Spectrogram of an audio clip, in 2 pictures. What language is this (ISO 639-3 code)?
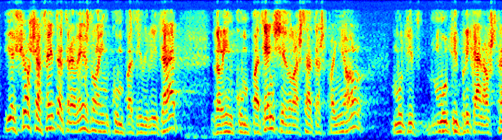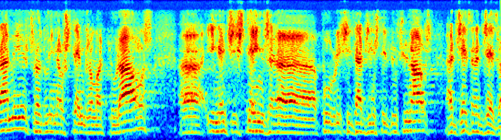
cat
